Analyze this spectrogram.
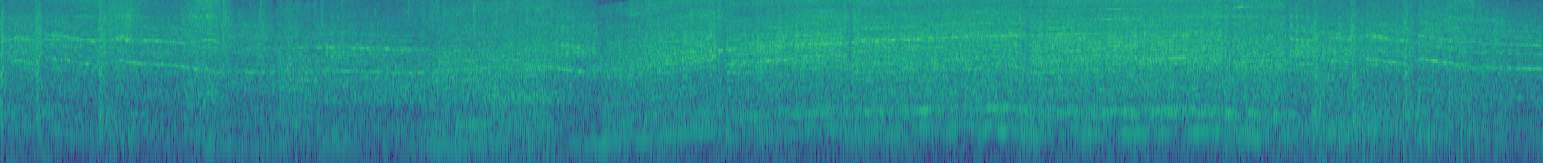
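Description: A racing car engine roars loudly, rising and falling in pitch as it shifts gears.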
